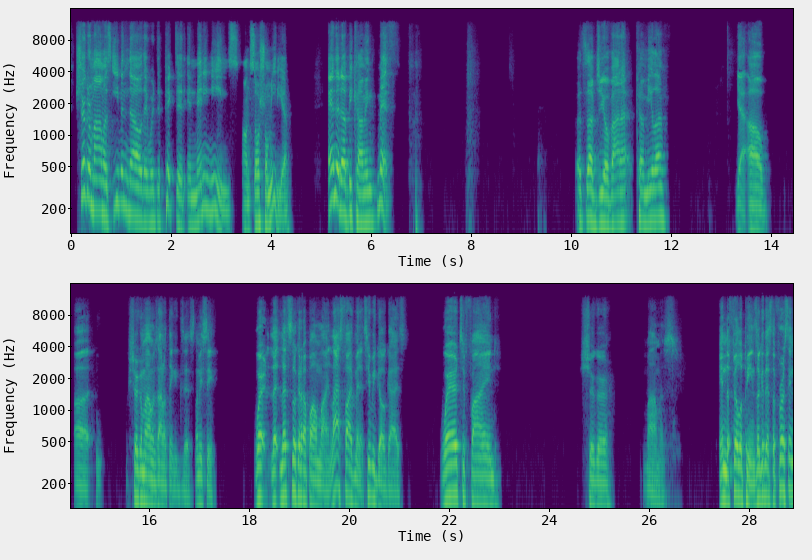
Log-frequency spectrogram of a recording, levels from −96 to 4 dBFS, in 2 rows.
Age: 30-49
